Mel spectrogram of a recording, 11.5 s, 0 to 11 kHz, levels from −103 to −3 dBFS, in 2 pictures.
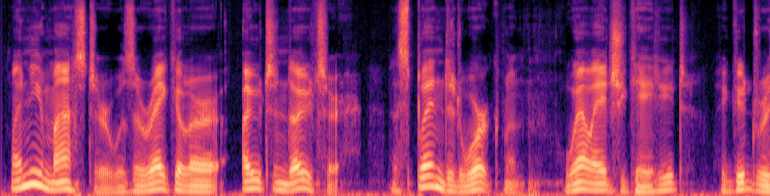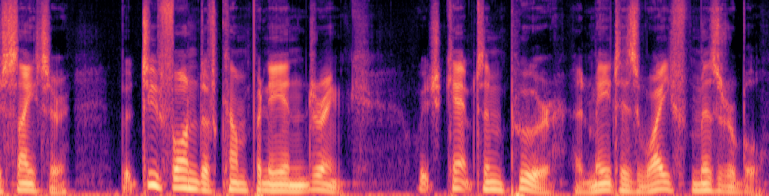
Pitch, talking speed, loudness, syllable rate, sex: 105 Hz, 170 wpm, -18 LUFS, 4.9 syllables/s, male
